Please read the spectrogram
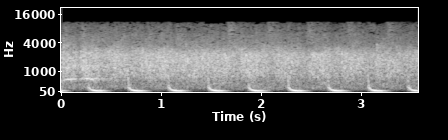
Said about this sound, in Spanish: ¿Podéis aplaudir? Sí, sí, se admite.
